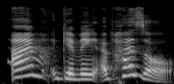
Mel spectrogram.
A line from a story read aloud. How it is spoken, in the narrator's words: said Bear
